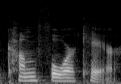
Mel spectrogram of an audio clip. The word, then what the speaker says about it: ComForcare: They want to put a T in there all the time. It's actually ComForcare. So we come for care. Okay. Now, when I was speaking to the representative from ComForcare, she was out of Chicago.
